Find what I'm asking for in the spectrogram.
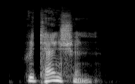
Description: [rɪ’tenʃn][ри’тэншн]ретенция, удерживание, сохранение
